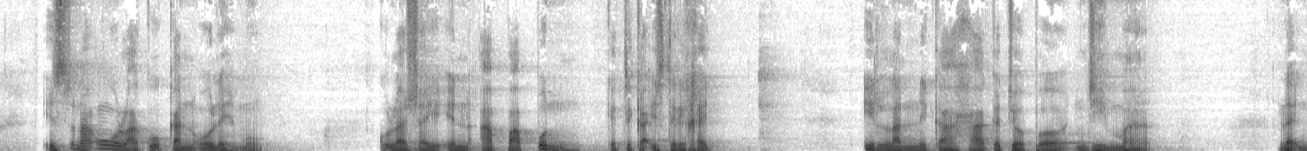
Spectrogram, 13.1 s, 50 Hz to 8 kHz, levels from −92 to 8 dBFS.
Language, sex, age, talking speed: Indonesian, male, 50-69, 65 wpm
